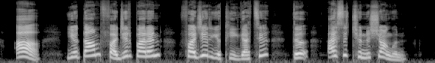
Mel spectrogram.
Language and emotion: Kashmiri, neutral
